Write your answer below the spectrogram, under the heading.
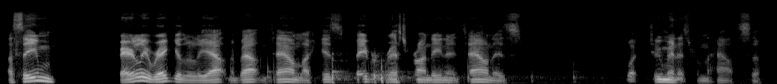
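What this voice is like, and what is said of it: Southern Alabama accent. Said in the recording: “this guy does not sound like a Minnesota guy ... Was raised kind of in the northeast corner of Alabama, so. Yeah, this accent is earned.”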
